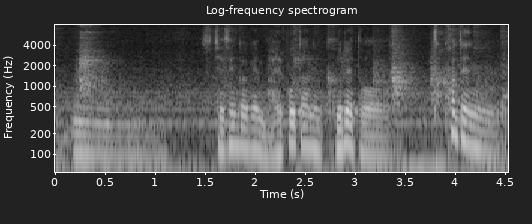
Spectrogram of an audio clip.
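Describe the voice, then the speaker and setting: A man's pitch varies in an ordinary way. Behind him, music can be heard. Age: 20s. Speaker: philosophy graduate, aspiring film director. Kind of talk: interview answer.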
